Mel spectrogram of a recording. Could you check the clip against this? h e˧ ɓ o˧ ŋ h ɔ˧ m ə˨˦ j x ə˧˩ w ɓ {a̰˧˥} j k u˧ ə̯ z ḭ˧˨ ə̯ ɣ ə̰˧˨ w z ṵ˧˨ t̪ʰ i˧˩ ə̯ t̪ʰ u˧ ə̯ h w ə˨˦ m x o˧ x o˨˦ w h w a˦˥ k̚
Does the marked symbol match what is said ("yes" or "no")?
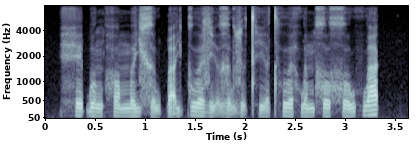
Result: yes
